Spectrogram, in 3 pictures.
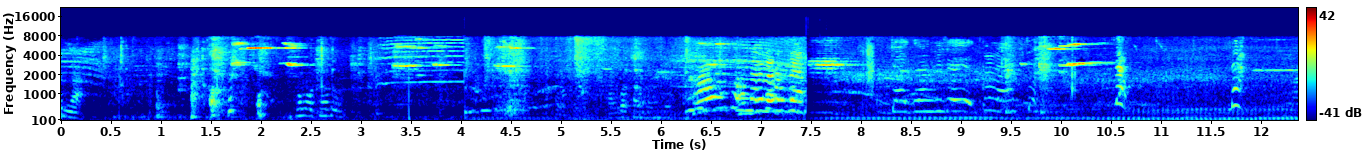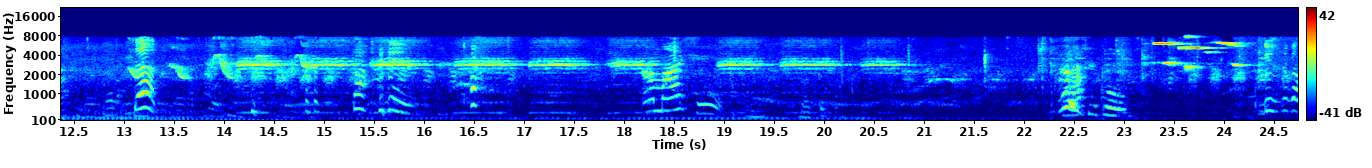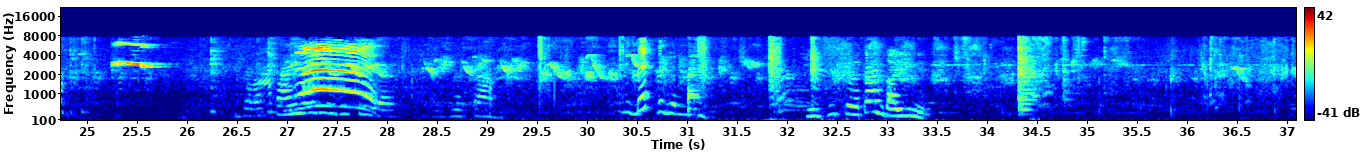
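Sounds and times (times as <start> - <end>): birds chirping: 0.0 - 37.0
high chirps: 9.6 - 21.0, 23.2 - 24.3.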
